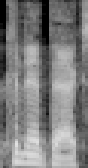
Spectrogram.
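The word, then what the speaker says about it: Knipex: other make sense mhm now kimpex these are kimpex and that is actually how you you pronounce it everybody's watching and they'll be like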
